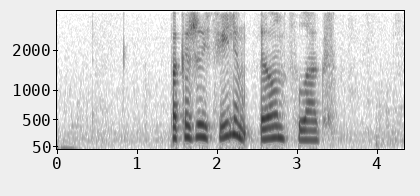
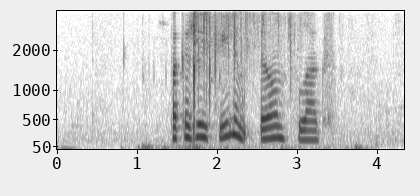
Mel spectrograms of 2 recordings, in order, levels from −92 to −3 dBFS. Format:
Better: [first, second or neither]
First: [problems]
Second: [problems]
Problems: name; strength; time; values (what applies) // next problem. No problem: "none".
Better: first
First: none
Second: background sound (Shatter / Crushing); 7 dB below the speech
